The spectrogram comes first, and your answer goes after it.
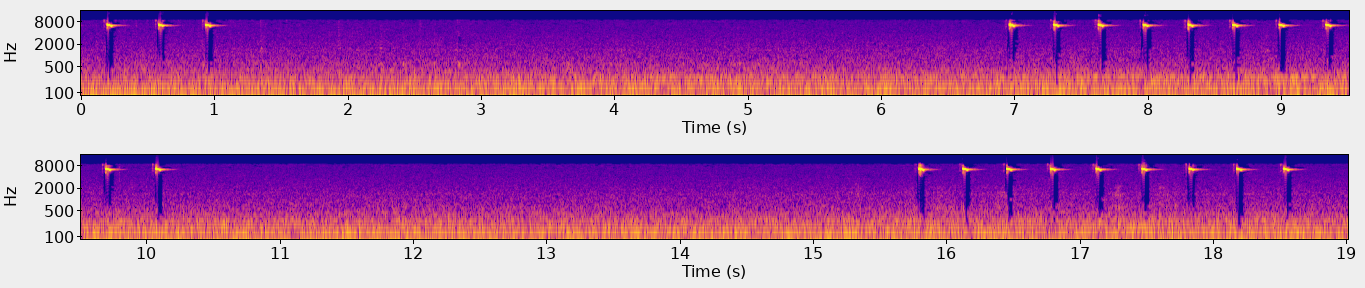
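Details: Hairy cricket calling: short, high, sharp chirps in three bursts of about three, eight and eight pulses, evenly spaced roughly three per second, with long silent gaps between bursts and a faint low hum beneath.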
